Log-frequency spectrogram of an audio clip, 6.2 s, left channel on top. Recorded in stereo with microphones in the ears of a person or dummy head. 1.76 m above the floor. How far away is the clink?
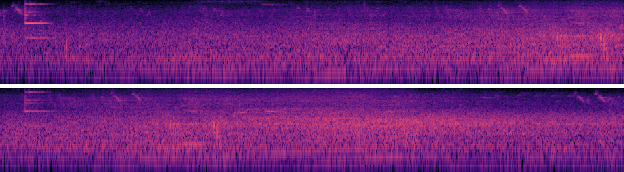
About 2.5 m.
